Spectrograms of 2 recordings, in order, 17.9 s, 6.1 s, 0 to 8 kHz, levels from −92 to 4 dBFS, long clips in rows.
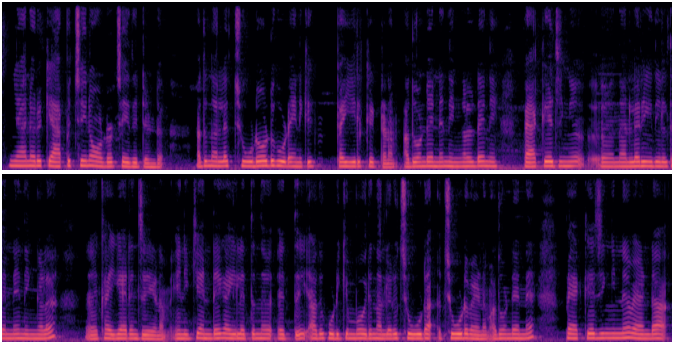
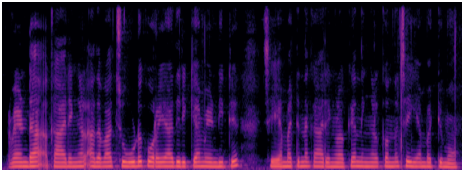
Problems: low volume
